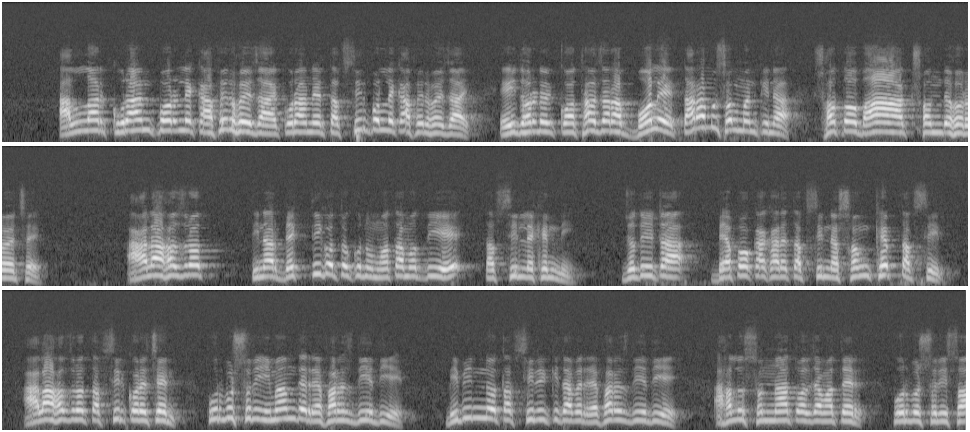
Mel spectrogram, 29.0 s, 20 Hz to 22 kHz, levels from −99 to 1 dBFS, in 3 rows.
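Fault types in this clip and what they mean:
Low bit depth with dither: the audio is held at 8 bits, with dither added before each sample is rounded, so the rounding error becomes a steady white hiss throughout, sitting roughly 30 dB below the signal, even and constant, without the gritty distortion undithered truncation would leave.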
